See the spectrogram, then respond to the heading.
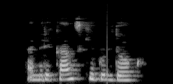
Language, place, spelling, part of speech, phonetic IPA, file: Russian, Saint Petersburg, американский бульдог, noun, [ɐmʲɪrʲɪˈkanskʲɪj bʊlʲˈdok], LL-Q7737 (rus)-американский бульдог.wav
- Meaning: American Bulldog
